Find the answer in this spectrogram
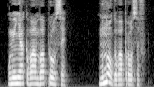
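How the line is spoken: Angry. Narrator (Russian): сердито сказал Вашко

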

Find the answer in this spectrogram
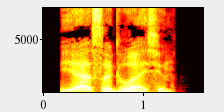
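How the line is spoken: Resigned determined exhale. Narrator (Russian): с обреченной решительностью выдохнул Мишет

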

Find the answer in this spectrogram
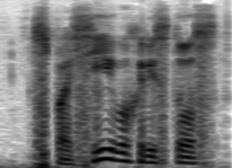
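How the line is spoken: Plain. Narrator (Russian): сказала Манефа

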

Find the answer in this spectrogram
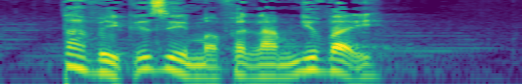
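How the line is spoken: Agitated shout. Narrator (Vietnamese): Vương Bình phản ứng rất kịch liệt, kích động hét lên

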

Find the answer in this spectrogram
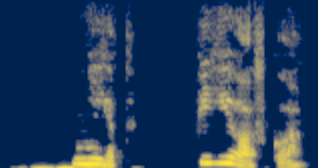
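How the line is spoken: Through gritted teeth. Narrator (Russian): сквозь зубы процедила наемница

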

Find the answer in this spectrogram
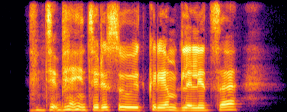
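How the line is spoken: Laughing. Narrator (Russian): засмеялась она

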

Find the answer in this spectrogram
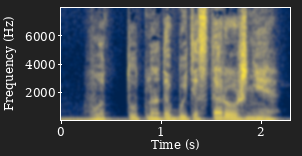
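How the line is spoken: Whisper. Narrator (Russian): шепнула Танька

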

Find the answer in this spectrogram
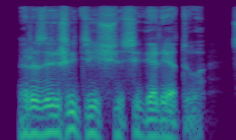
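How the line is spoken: Gloomy question. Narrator (Russian): спросил мрачно доктор

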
